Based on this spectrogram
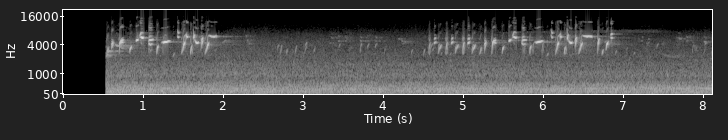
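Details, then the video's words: A European goldfinch, heard in a garden, sings two bursts of bright, rapid twittering, with liquid tinkling notes mixed with buzzy trills and a short pause between them, over a faint low background hum. "Bird Song ID : European Goldfinch"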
